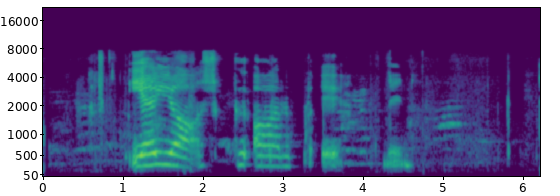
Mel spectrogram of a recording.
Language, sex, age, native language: Icelandic, female, 6, Icelandic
